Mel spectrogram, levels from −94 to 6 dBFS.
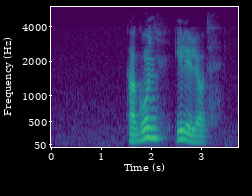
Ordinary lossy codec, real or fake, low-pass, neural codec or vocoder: none; real; 5.4 kHz; none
